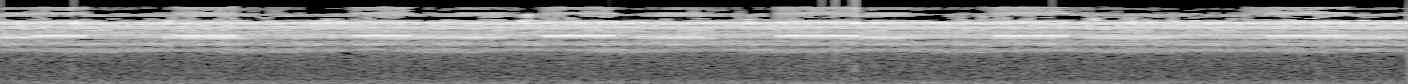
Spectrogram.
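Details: Fog-shrouded field of crickets: short shrill chirps repeat about every second over a continuous high-pitched insect buzz.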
